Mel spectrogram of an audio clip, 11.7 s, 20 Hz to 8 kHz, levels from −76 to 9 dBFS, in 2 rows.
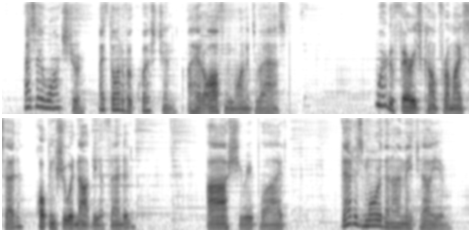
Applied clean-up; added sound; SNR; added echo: neural separator model SepFormer DNS4.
